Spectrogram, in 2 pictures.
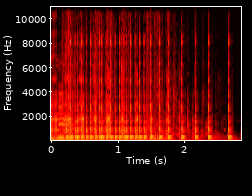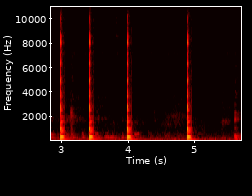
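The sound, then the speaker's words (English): A prize wheel spins during a quiz game, its ticking fast and dense at first, then slowing into sparse, sharp clicks as the wheel winds down and stops. “Let's spin the wheel again.”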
